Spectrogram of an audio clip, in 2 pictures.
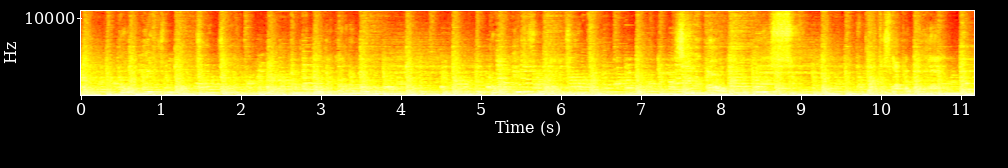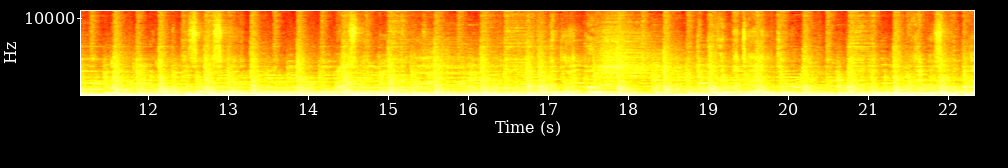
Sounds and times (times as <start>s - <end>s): Music: 0.0s - 22.3s.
